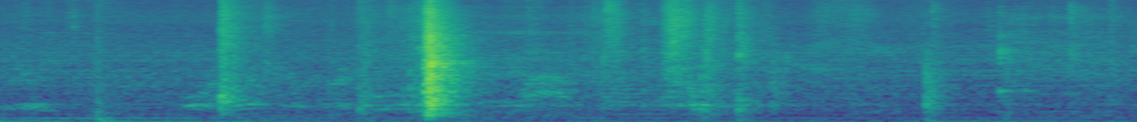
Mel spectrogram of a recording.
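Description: Trading cards rustle and tap as they are handled.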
